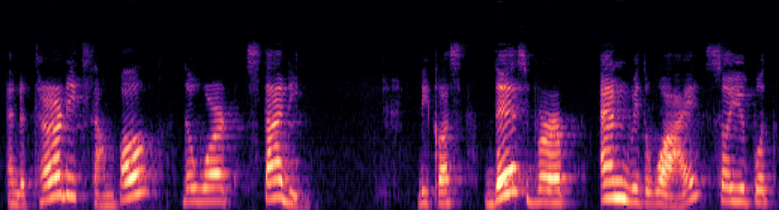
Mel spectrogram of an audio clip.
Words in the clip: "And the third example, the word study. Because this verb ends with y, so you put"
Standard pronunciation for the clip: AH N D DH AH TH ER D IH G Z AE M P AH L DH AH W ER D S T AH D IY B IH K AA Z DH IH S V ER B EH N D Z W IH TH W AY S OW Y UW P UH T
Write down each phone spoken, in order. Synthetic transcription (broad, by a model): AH N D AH T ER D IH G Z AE M P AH L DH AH W ER D S T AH D IY B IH K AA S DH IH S V ER B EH N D W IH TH W AY S OW Y UW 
